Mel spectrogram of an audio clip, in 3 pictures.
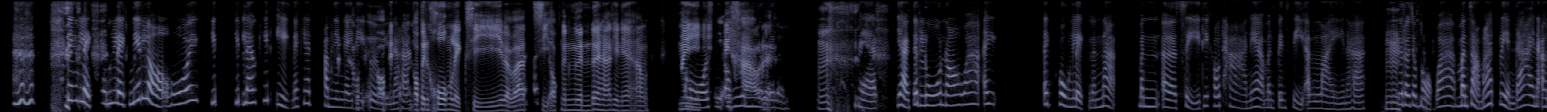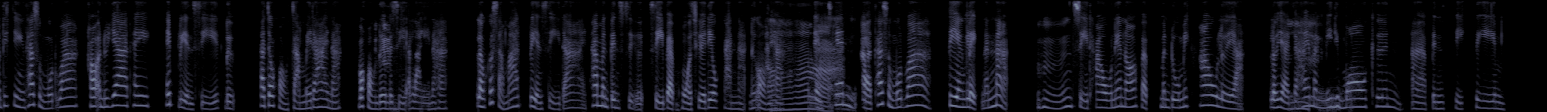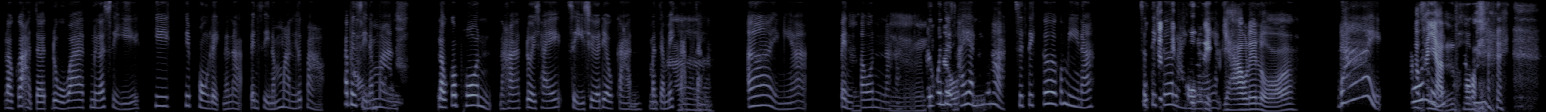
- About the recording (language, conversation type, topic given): Thai, podcast, ควรคิดถึงอะไรบ้างก่อนตกแต่งห้องเช่าหรือหอพัก?
- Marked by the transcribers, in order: laugh; chuckle; other background noise; chuckle; laugh; tapping; surprised: "อุ๊ย ! คุณจะติดโครงเหล็กยาวเลยเหรอ ?"; stressed: "ได้"; laughing while speaking: "พอ"; laugh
